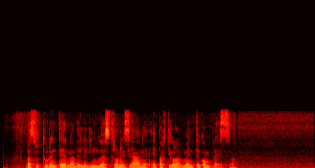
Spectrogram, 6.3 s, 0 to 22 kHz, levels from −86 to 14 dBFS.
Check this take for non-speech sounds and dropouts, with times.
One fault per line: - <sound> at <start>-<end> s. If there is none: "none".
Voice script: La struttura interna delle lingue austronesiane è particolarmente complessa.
none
